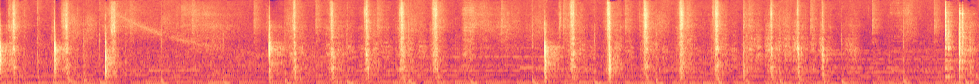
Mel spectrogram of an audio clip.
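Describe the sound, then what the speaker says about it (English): Kale leaves chopped very small on a board with a knife, a rapid series of sharp, close thuds in uneven bursts, with a quieter pause and then faster rhythmic chopping, no talk. "we're gonna chop them very small."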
